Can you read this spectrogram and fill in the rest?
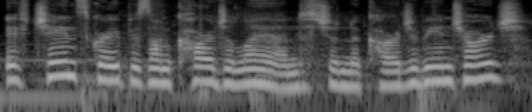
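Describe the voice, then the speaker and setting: An actress playing a young, wry warrior heroine in a video game, speaking in a dry, sardonic, direct way. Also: female voice, mid-range voice, normal speed, lightly acted. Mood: challenging. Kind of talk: video game character acting.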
